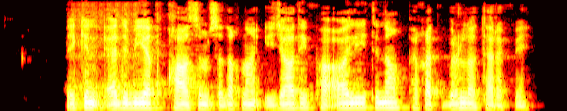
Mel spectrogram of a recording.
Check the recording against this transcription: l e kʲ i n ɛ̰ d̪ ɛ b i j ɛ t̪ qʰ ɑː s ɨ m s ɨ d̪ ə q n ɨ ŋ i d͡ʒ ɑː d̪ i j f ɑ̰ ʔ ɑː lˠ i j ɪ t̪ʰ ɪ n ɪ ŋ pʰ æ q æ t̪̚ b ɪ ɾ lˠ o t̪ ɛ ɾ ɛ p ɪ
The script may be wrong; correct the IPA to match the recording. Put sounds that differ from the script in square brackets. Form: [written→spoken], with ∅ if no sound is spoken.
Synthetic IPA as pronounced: l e kʲ i n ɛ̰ d̪ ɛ b i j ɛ t̪ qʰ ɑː s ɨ m s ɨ d̪ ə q n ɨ ŋ i d͡ʒ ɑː d̪ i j f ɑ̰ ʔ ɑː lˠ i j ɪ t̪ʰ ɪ n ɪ ŋ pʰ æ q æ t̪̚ b ɪ ɾ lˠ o [t̪→t̪ʰ] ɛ ɾ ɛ p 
